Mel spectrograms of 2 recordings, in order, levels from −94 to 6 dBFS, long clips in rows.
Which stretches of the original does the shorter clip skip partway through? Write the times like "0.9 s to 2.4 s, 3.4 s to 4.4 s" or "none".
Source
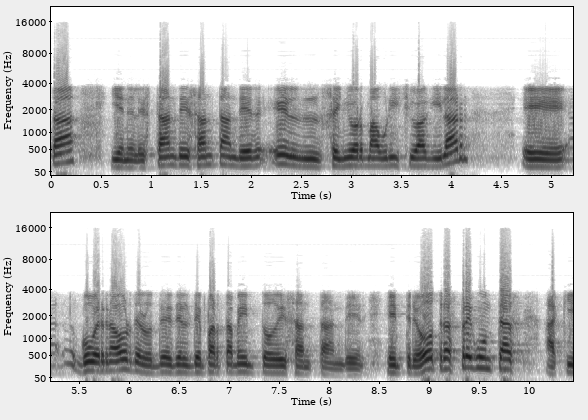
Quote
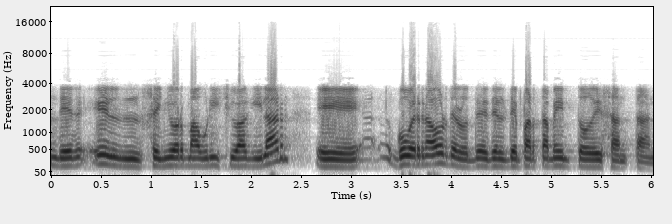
4.4 s to 4.7 s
